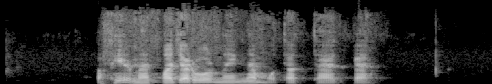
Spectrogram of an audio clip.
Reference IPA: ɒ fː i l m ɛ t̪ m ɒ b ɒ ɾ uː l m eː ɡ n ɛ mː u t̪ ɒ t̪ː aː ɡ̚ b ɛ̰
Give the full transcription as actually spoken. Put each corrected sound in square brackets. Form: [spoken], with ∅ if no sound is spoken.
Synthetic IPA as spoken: ɒ [f] i l m ɛ t̪ m ɒ [ɟ] ɒ ɾ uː l m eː ɡ n ɛ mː u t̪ ɒ t̪ː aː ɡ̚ b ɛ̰

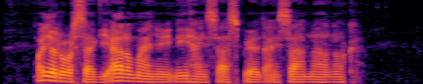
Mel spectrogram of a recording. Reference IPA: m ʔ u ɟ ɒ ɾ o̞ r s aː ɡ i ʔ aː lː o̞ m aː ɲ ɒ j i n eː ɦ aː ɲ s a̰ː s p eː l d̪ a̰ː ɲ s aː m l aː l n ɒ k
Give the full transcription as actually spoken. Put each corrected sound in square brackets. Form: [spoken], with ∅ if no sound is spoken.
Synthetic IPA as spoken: m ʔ [ɒ] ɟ ɒ ɾ o̞ r s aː ɡ i ʔ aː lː o̞ m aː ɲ ɒ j i n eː ɦ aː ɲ s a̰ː s p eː l d̪ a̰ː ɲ s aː m l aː l n ɒ k

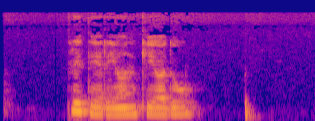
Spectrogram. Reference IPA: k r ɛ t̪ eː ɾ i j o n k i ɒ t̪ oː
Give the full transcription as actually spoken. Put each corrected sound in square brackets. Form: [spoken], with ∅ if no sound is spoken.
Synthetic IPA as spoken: k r [i] t̪ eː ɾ i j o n k i ɒ [d̪] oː

